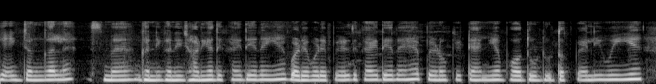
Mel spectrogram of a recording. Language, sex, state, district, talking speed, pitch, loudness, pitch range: Hindi, female, Bihar, Darbhanga, 240 wpm, 210 Hz, -15 LUFS, 205-220 Hz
